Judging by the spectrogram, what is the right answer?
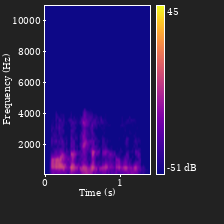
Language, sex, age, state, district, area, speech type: Assamese, male, 18-30, Assam, Morigaon, rural, conversation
